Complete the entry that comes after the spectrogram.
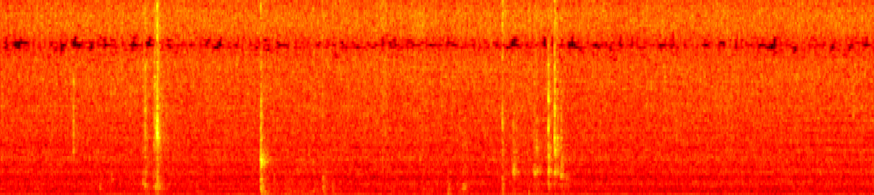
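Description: Tomato-onion masala sizzling gently in an aluminium kadai on a gas stove, over a steady low hum. Kitchen utensils clink sharply a few times: once near the start, again about a second later, and in a quick cluster around the middle.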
